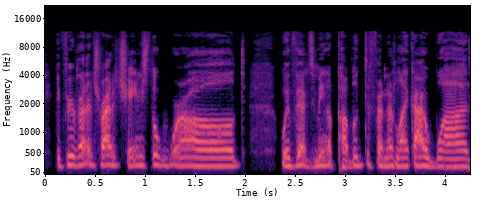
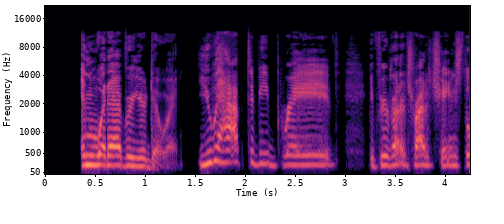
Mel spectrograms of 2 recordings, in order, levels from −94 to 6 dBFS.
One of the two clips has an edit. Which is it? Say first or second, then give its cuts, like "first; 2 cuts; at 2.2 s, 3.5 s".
second; 1 cut; at 1.5 s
